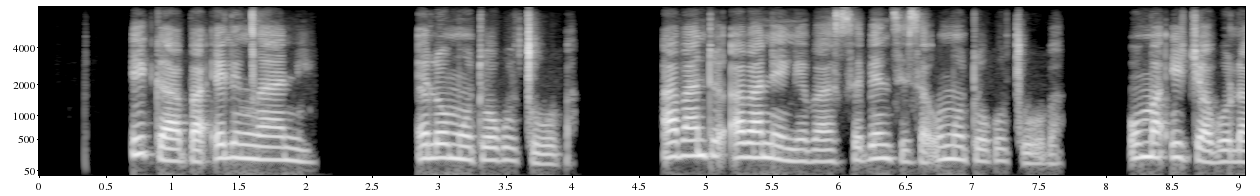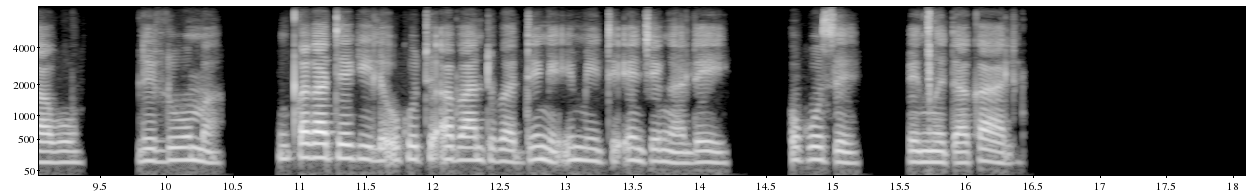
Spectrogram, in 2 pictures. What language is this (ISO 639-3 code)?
nde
